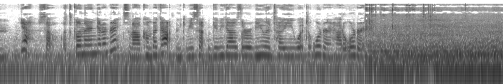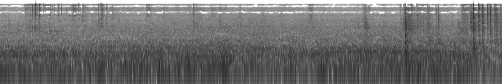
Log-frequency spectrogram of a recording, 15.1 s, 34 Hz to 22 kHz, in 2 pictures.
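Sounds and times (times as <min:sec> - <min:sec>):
steady low rumble: 0:00.0 - 0:15.0
keys jangling: 0:05.5 - 0:06.6, 0:07.6 - 0:09.4.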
